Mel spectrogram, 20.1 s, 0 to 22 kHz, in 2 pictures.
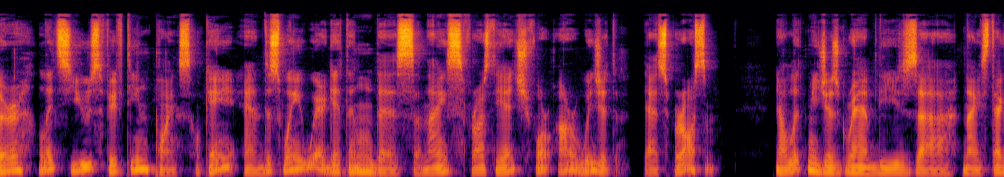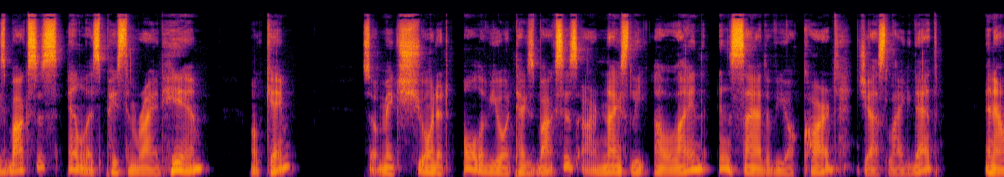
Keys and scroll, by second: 9.4 ctrl+c, 11.6 ctrl+v.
